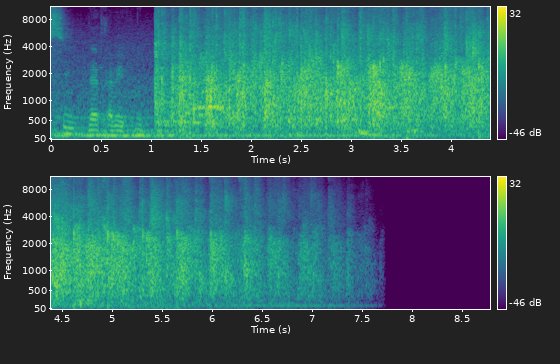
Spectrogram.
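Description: A crowd applauds and cheers loudly, then fades away.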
